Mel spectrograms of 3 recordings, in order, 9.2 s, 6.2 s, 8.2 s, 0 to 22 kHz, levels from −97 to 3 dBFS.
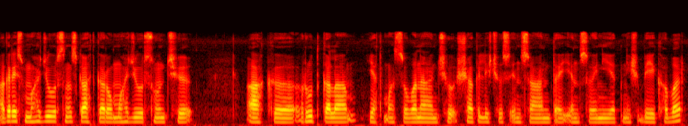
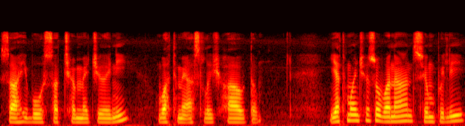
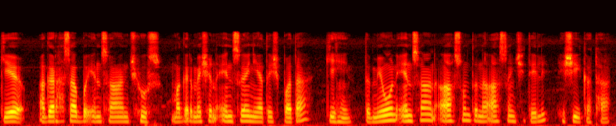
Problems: none marked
